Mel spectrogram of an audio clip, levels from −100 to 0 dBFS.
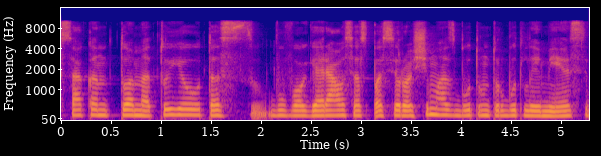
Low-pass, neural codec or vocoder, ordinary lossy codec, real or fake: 9.9 kHz; none; AAC, 64 kbps; real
